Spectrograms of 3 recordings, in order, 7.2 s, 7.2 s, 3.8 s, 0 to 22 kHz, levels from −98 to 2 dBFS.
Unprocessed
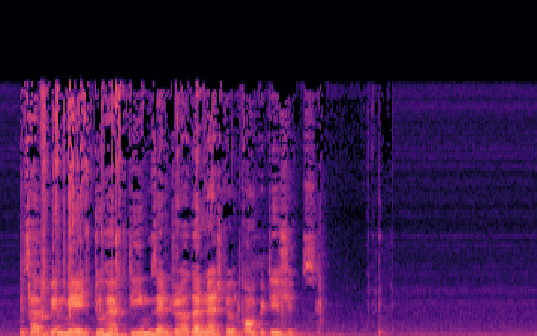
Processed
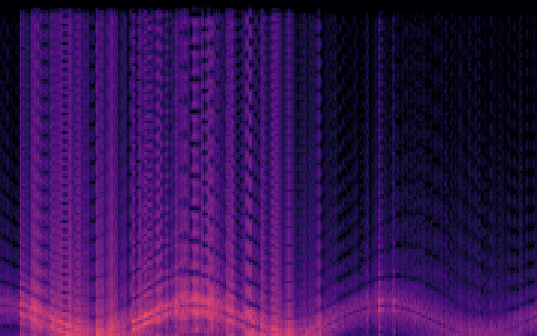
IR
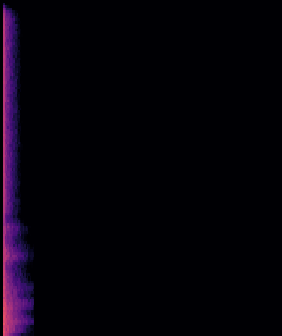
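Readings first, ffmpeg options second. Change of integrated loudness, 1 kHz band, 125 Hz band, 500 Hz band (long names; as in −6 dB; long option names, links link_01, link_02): −17.0 dB, −11.0 dB, −19.0 dB, −17.5 dB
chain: -filter_complex "[0:a]highpass=230,acrossover=split=3200[link_01][link_02];[link_02]acompressor=threshold=-36dB:ratio=4:attack=1:release=60[link_03];[link_01][link_03]amix=inputs=2:normalize=0,lowpass=5700,highshelf=frequency=3000:gain=-6.5,acompressor=threshold=-44dB:ratio=2.5,acrusher=bits=2:mode=log:mix=0:aa=0.000001,aecho=1:1:193:0.266,acrusher=samples=29:mix=1:aa=0.000001:lfo=1:lforange=17.4:lforate=0.31,asplit=2[link_04][link_05];[1:a]atrim=start_sample=2205,asetrate=23814,aresample=44100[link_06];[link_05][link_06]afir=irnorm=-1:irlink=0,volume=-21.5dB[link_07];[link_04][link_07]amix=inputs=2:normalize=0,aeval=exprs='val(0)*sin(2*PI*1100*n/s+1100*0.9/0.39*sin(2*PI*0.39*n/s))':channel_layout=same,volume=1.5dB"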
